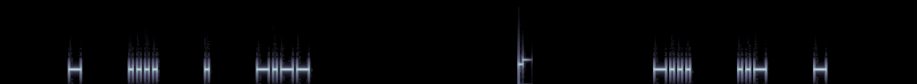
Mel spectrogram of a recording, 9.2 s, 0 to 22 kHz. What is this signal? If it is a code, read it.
Morse code, heard as a keyed tone, about 30 wpm, spaced as for 14 wpm, 690 Hz. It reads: THEY BUT
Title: 4x Character Spacing - Top 100 Words - 30wpm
